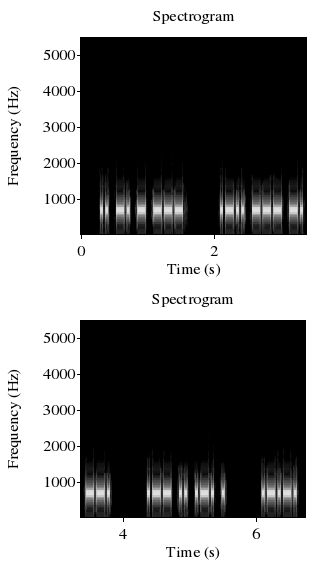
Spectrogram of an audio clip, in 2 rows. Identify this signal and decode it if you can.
Morse code, heard as a keyed tone, about 30 wpm, 700 Hz. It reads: INTO LONG WIRE <AR>
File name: UK MASTER QSOs TRAINING / 30WPM / UK MASTER QSOs 0002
